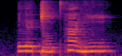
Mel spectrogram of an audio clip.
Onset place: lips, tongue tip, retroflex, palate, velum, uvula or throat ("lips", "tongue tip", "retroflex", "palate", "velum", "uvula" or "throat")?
tongue tip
